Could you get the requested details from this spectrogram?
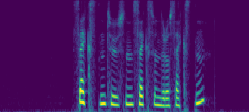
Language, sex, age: Norwegian, female, 30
